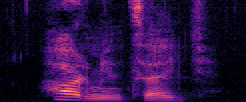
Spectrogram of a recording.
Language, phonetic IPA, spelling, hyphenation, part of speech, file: Hungarian, [ˈhɒrmint͡sɛɟː], harmincegy, har‧minc‧egy, numeral, Hu-harmincegy.ogg
- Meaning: thirty-one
